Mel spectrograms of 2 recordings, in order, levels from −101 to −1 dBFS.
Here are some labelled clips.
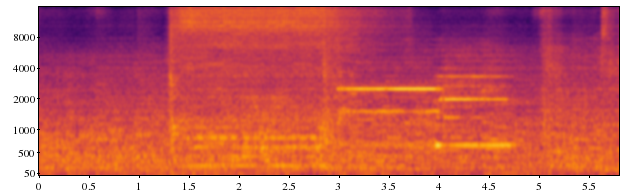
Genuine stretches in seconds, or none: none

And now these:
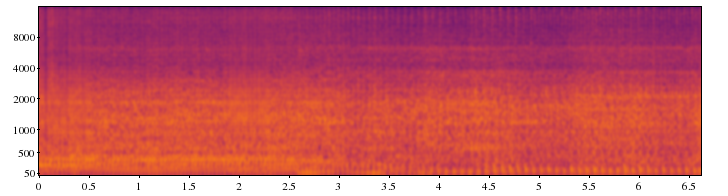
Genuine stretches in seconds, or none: 0.5-1.9; 2.3-6.6

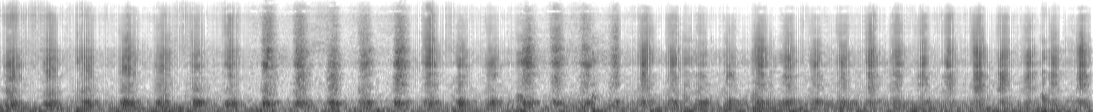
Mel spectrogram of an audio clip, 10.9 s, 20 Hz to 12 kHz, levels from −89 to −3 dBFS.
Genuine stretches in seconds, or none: 2.5-4.1; 5.2-6.2

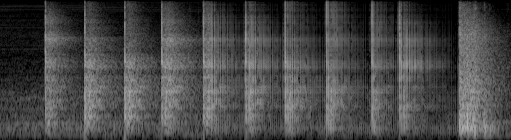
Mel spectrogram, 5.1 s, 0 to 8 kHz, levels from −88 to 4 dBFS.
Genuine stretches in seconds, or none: 0.0-2.1; 4.6-5.1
